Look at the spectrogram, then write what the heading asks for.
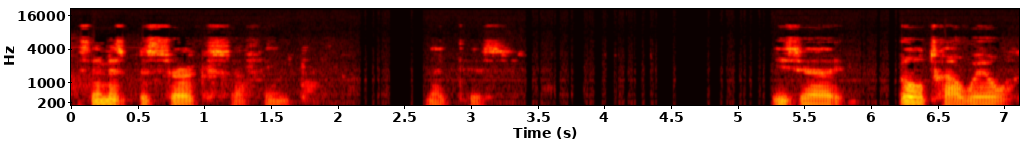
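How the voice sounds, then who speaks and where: A man giving casual gaming commentary as a streamer, in a rambling, halting way. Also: low voice, fairly even intonation, gravelly, muffled recording. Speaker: game streamer.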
